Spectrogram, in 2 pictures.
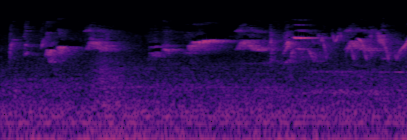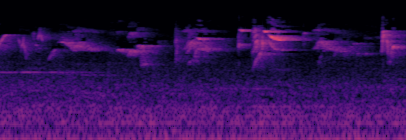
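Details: An adult European goldfinch more than three years old delivers a continuous high-pitched twittering song, a rapid chain of thin chirps, sliding whistles and brief buzzy bursts over a faint low hum.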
